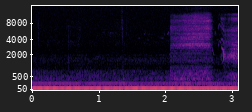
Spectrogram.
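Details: Barn owl nestlings, five chicks in a camera-monitored nest box in Israel, 22 May 2021: a harsh, broadband hiss about two-thirds of a second long, then a second, shorter hiss, over a steady low electrical hum.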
